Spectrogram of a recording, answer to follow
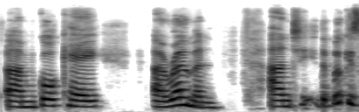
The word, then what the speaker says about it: Jorge: His name is spelled Jorge, but it's pronounced Gorke. Okay. And Gorke Roman, a young guy, incredibly well researched.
